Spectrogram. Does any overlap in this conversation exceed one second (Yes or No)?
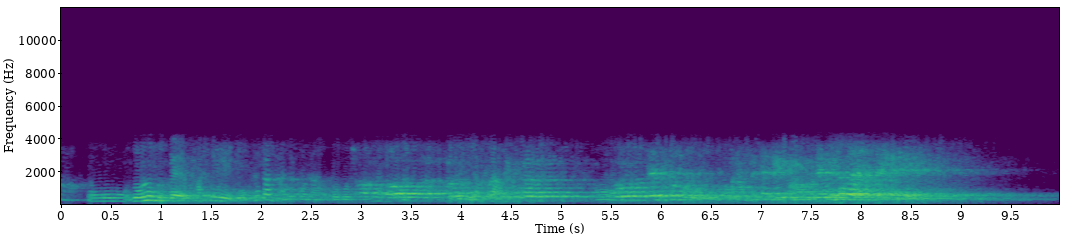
Yes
